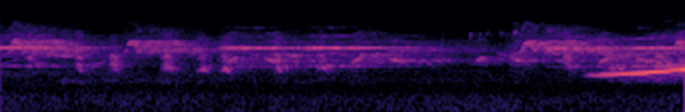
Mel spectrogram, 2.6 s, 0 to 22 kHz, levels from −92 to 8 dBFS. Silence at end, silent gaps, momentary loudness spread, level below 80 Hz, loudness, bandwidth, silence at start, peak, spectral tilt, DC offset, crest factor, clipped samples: 0 s; none; 11 LU; under -90 dBFS; -42 LUFS; 12 kHz; 0 s; -22 dBFS; 4 dB/octave; under 0.1%; 20 dB; under 0.1%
